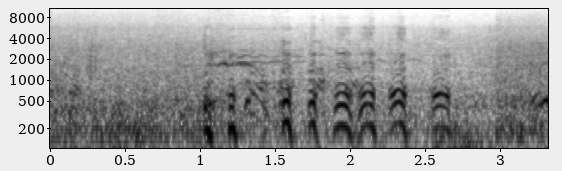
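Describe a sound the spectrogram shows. A man laughs in short bursts nearby.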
